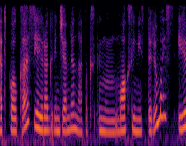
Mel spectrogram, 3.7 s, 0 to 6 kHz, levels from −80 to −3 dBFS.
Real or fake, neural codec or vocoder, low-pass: fake; codec, 16 kHz in and 24 kHz out, 0.8 kbps, FocalCodec, streaming, 65536 codes; 5.4 kHz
